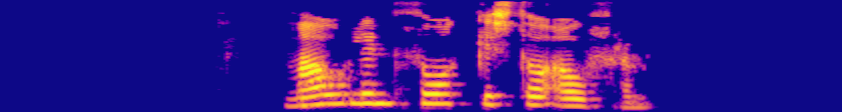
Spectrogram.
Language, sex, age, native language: Icelandic, female, 30-39, Icelandic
